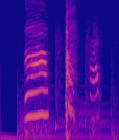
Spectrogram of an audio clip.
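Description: A cat meows in a clear, drawn-out harmonic call, followed by a short sharp burst and a second, shorter meow, all close and alone without talk.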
